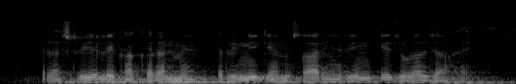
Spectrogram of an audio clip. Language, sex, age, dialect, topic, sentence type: Magahi, male, 25-30, Southern, banking, statement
